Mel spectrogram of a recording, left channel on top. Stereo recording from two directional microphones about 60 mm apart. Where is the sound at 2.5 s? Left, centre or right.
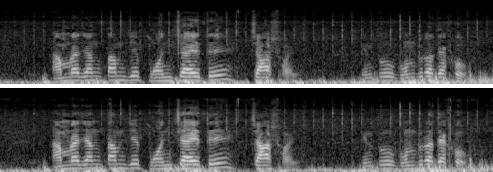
Left.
